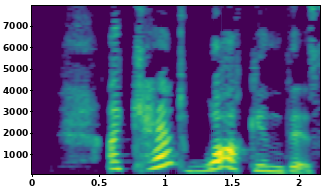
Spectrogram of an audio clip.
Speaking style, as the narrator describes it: I exclaimed

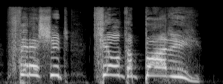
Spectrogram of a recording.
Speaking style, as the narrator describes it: Grace screamed

